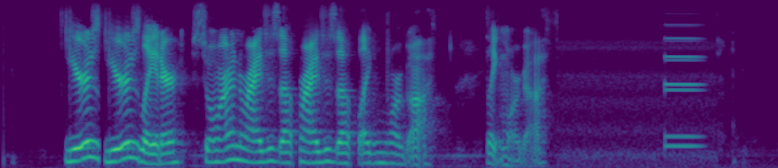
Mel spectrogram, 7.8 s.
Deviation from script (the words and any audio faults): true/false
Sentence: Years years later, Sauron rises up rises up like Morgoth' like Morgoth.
true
